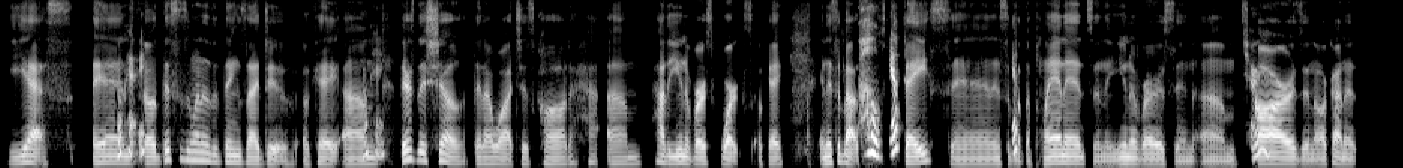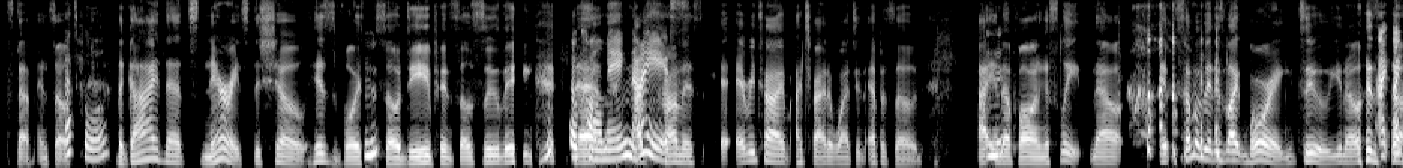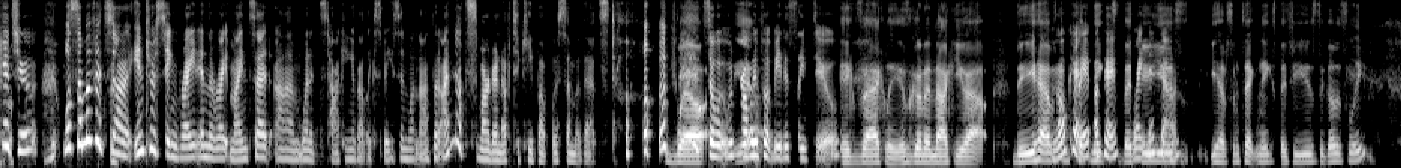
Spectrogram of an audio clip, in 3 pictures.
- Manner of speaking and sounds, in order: surprised: "Oh"; laughing while speaking: "and so soothing"; laughing while speaking: "I try"; laugh; laughing while speaking: "It's dumb"; laugh; laughing while speaking: "stuff"
- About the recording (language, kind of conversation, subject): English, unstructured, How can I calm my mind for better sleep?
